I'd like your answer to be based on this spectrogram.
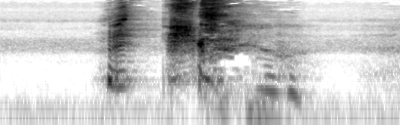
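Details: A short catch of breath, then a forceful, wet, spraying sneeze burst with a brief trailing exhale; a deliberately induced sneeze during intense nasal itching.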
